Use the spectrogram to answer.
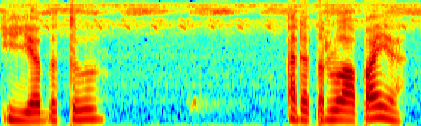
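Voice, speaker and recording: A woman's voice: mid-range voice, fairly even intonation, normal speed, darkish tone, voice pushed down, close to an everyday voice. A woman voicing a hostile, greedy young stepmother in a horror cartoon, giving curt, dismissive orders.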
